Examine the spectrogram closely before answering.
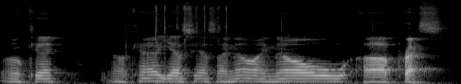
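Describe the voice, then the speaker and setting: Male game developer on stream, mid-pitched, casual, reads script lines aloud with muttered asides. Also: flat delivery, slow, slight background noise. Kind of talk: casual livestream playthrough, reading game dialogue aloud.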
